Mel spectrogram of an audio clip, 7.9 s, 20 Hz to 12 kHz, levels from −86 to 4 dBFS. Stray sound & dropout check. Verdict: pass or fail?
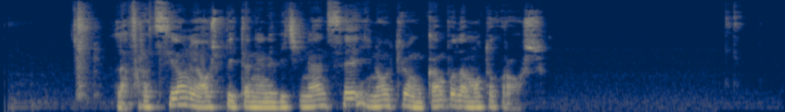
pass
